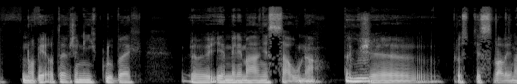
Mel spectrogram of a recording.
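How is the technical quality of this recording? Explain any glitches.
No glitches or technical faults are audible in this recording.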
